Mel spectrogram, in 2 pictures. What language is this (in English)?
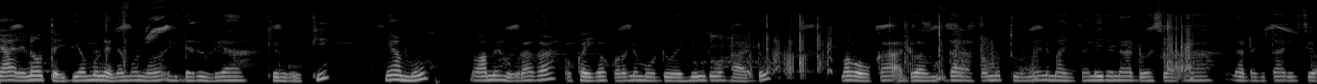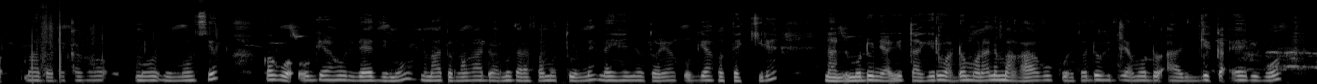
Kikuyu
